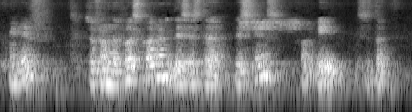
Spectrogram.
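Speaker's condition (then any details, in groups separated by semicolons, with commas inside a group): No condition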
